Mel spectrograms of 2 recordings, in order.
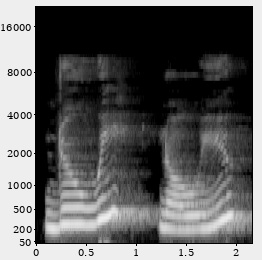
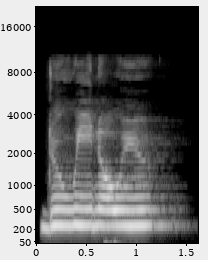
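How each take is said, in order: First: It is said with some words clearly stressed. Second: It is said flat, with no word stressed.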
